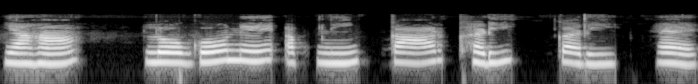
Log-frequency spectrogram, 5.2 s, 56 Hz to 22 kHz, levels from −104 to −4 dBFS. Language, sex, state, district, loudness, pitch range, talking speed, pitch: Hindi, female, Madhya Pradesh, Dhar, -17 LUFS, 255-280 Hz, 90 wpm, 265 Hz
